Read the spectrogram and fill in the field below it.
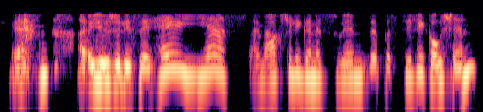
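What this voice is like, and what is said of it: Speaks with a foreign accent. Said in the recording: “I do have an accent, which I'm proud of”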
